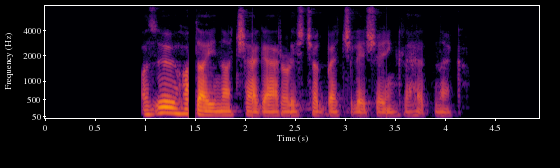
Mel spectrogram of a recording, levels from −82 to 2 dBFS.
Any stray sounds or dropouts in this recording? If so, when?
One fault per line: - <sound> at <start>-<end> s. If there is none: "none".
- dropout at 1.4-1.5 s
